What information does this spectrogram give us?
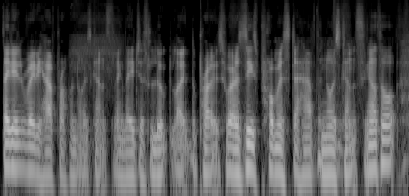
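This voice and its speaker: A man's voice: fairly low pitch, fairly even intonation, fast, creaky, no room sound. A man co-hosting a podcast, telling a story in casual, rambling chat with frequent restarts. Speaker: podcast co-host.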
